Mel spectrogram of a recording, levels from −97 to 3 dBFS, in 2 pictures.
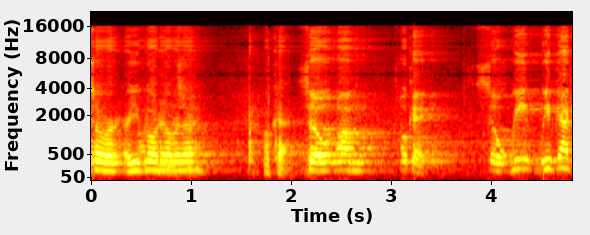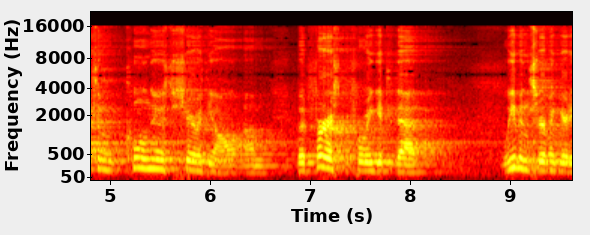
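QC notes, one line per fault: Throughout: imaging from sample-and-hold upsampling. Audio at about 11 kHz was raised to 48 kHz by repeating samples with no smoothing filter, so mirrored copies fill 5.5 to 11 kHz, about 16 dB down. The result is a metallic fizz that tracks the level and moves against the pitch.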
